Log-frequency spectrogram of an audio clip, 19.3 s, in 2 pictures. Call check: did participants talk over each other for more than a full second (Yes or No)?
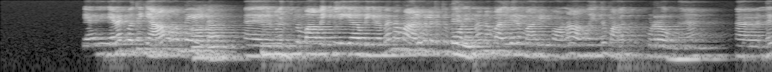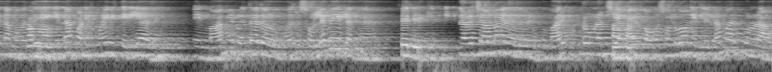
No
